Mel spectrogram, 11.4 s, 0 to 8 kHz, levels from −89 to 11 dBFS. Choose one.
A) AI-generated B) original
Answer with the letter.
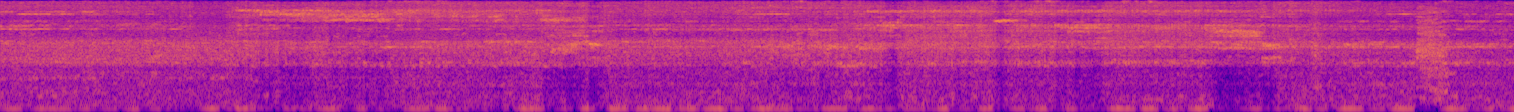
A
